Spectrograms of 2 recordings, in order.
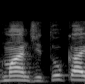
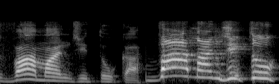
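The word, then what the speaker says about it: Wamangituka: word of alex manjituka it's not manjituka is vamanjituka has not been pronounced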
